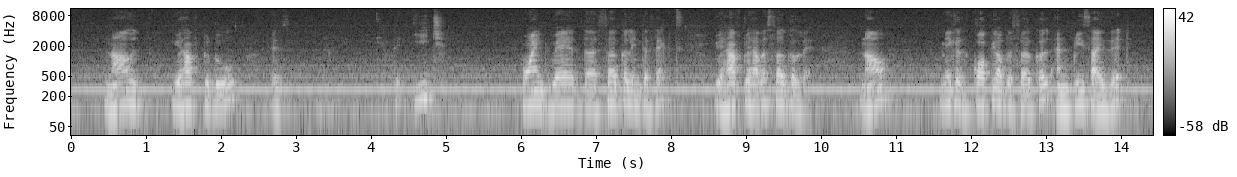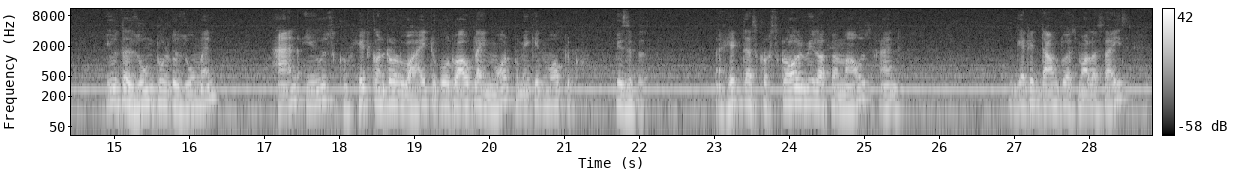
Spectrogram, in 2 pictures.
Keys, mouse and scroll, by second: 2.4-3.2 typing, 5.0 click, 8.6 KP_4, 9.0 KP_0, 9.8 KP_Enter, 13.2 click, 16.8 y, 19.1 click.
